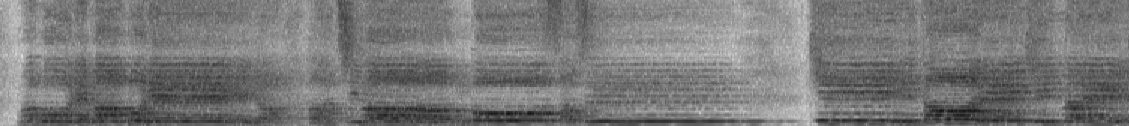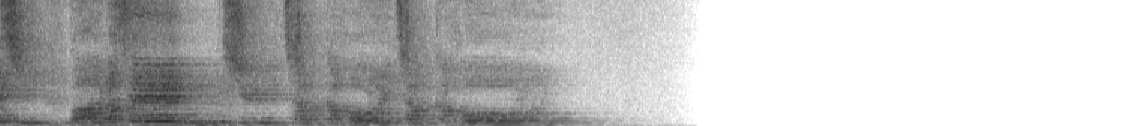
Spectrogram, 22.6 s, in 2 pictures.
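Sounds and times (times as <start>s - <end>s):
mixed choir singing: 0.0s - 17.3s.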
